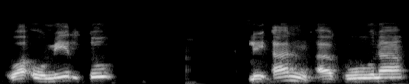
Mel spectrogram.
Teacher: نون ساکن پہ اظہار ہوگا کیونکہ بعد میں حروف حلقی میں سے حمزہ ہے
